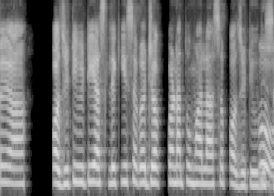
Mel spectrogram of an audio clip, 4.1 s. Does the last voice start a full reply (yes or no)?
yes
